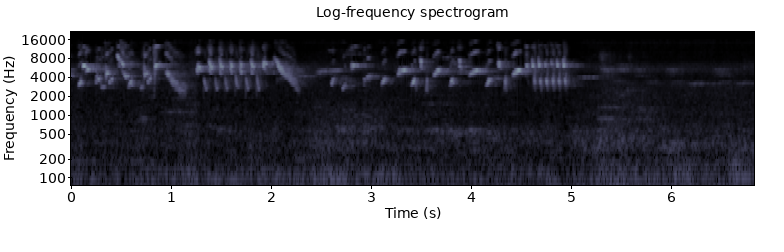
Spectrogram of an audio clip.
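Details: European goldfinch from Tiaret, described as nearing readiness in its song training, giving a fast, high twittering song of tinkling, buzzy and rapidly repeated notes in bursts for about five seconds, followed by a quiet pause.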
